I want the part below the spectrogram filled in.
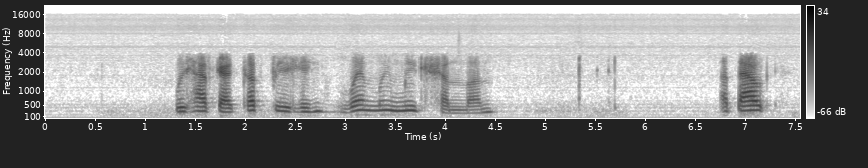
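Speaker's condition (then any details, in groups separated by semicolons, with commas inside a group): Tongue cancer; now speaks pretty clearly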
